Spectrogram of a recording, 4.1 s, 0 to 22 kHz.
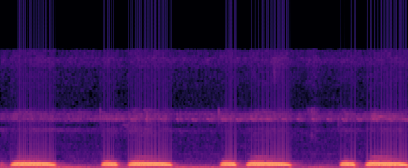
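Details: Ground decoy spotted dove, Kon Tum, Vietnam, 23 September 2018, giving a rhythmic run of soft coos: a short note then a sustained, downward-sliding one, repeated roughly every 1.2 seconds, with faint background hiss.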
